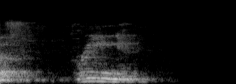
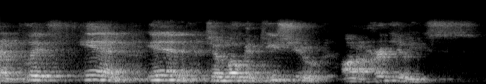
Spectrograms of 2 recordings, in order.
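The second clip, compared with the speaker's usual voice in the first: raised, declaiming spoken-word voice; poetry reading; 8 semitones higher than usual. Acted. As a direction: recite in measured phrases, pitch lifted above everyday talk. Reads next poem aloud.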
